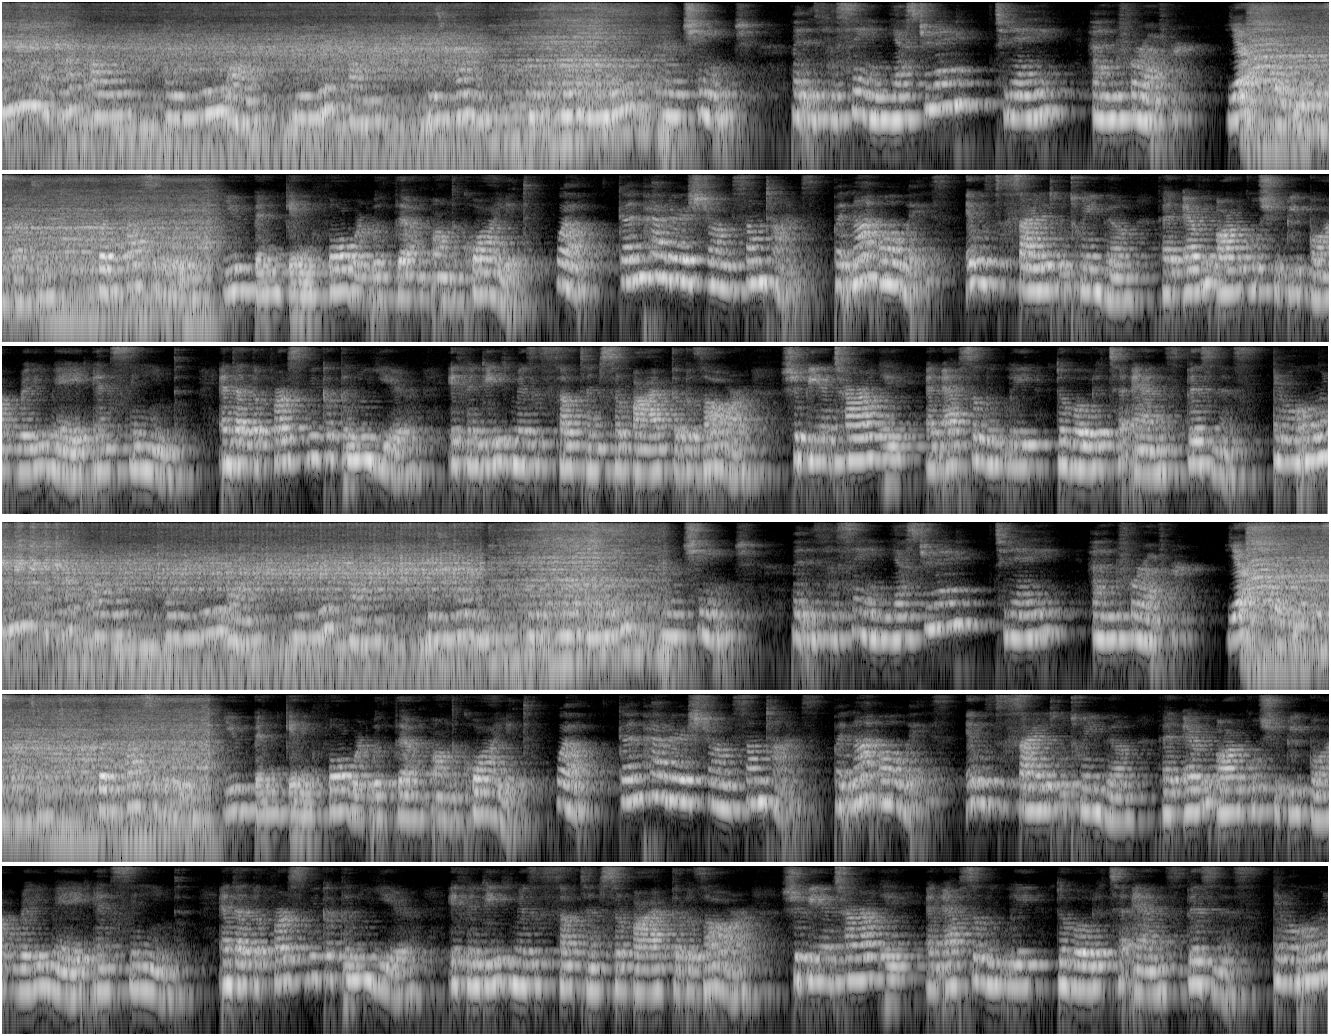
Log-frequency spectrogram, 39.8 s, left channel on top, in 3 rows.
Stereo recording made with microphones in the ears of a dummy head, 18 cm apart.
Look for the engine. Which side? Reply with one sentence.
You can hear the engine on the right.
